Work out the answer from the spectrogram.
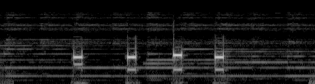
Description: DTMF, heard as telephone touch tones, tones of about 100 ms. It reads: 0232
